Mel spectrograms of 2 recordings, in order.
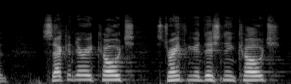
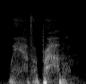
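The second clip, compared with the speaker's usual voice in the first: wife's scared whisper over the phone; retold whisper; 4 dB quieter, faster than usual. Wife whispering on the phone about a problem, hushed. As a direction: hush every word like someone might overhear. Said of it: "why are you whispering?".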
